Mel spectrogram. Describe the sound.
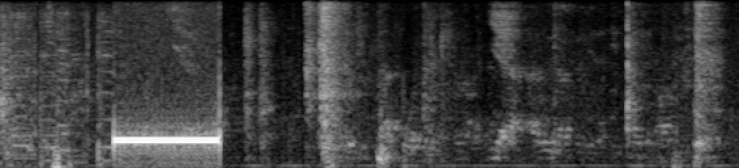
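A telephone line tone sounds while a call to a voicemail goes through: a single loud, steady tone of about a second, followed by faint clicks and rustling.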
